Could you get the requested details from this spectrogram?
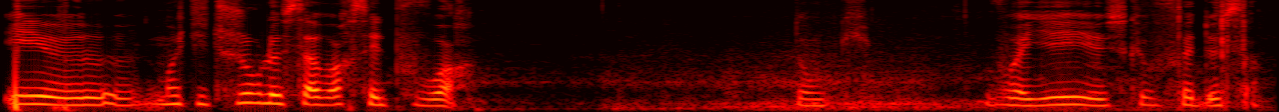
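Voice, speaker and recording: A woman's voice: mid-range voice, steady tone, unhurried, warm tone, slight background noise. A woman with a Lorraine French accent giving a casual oracle card reading, chatty and frank, with frequent fillers.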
